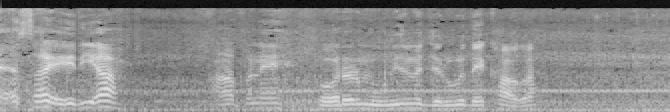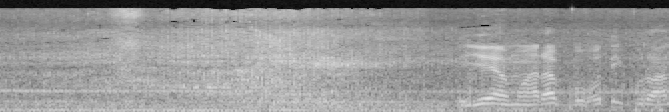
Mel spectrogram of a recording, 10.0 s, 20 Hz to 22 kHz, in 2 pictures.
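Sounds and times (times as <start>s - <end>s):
motorcycle engine running: 0.0s - 10.0s
tractor passing: 0.0s - 10.0s.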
